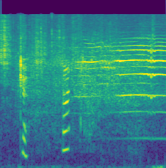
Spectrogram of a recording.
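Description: A tabby cat giving one long, drawn-out meow at a nearly steady pitch, starting about a second in.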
